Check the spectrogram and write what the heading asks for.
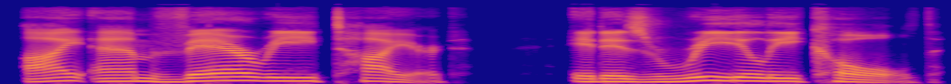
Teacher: The adverbs very and really are softer than the final adjective. Your voice goes down at the end. That falling tone shows confidence.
